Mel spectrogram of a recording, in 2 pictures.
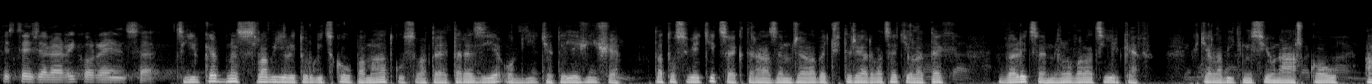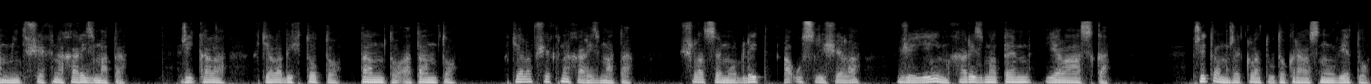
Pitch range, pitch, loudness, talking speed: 95-110 Hz, 100 Hz, -21 LUFS, 115 wpm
